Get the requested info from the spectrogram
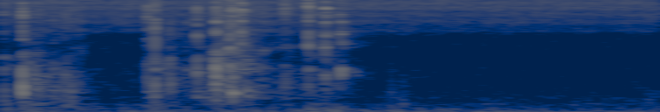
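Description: Near silence: room tone with a few faint small clicks in the first second and a half.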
